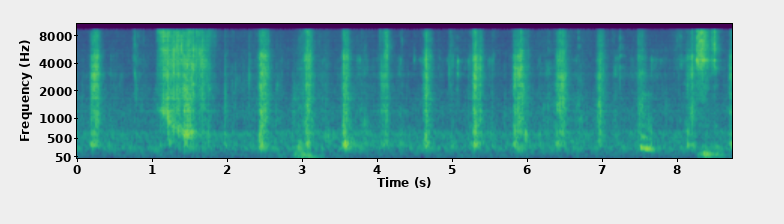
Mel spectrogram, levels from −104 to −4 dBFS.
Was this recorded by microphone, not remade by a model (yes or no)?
no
